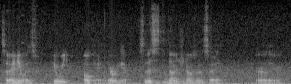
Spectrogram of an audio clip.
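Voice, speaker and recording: At a fairly quick pace, a man with a very deep, low pitch speaks with ordinary pitch variation amid audible room echo. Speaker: gaming commentator. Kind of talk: gameplay commentary. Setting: recording at home. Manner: loud; casual, rambling with fillers.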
